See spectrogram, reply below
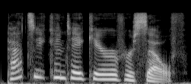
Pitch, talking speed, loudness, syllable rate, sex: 240 Hz, 190 wpm, -15 LUFS, 4.5 syllables/s, female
